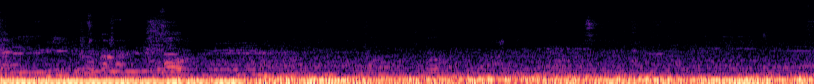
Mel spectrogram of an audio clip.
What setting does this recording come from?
bus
